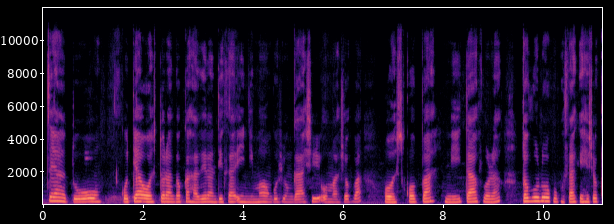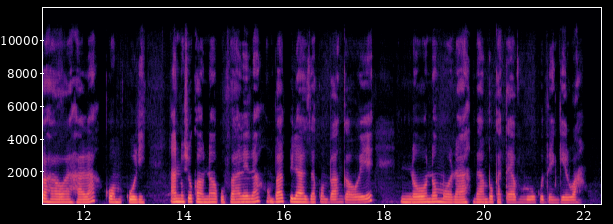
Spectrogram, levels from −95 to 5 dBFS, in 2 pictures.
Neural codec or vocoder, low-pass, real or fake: vocoder, 48 kHz, 128 mel bands, Vocos; 10.8 kHz; fake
